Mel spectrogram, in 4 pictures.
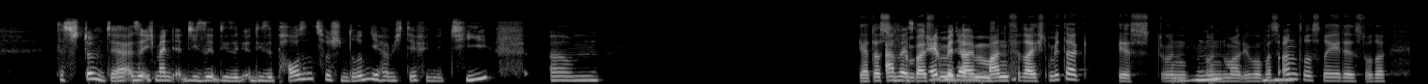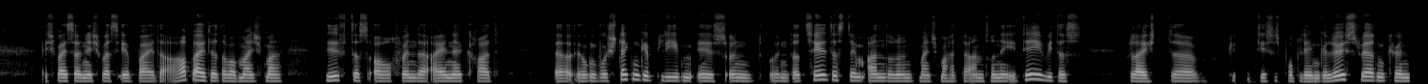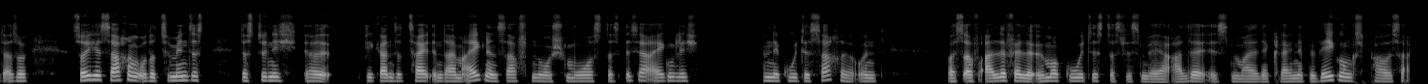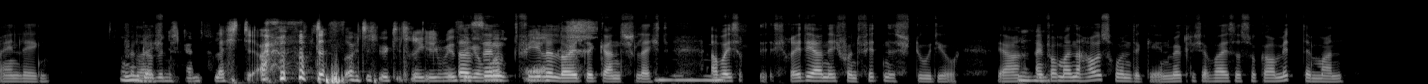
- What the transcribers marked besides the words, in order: laugh
- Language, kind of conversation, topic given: German, advice, Wie kann ich mein Energielevel über den Tag hinweg stabil halten und optimieren?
